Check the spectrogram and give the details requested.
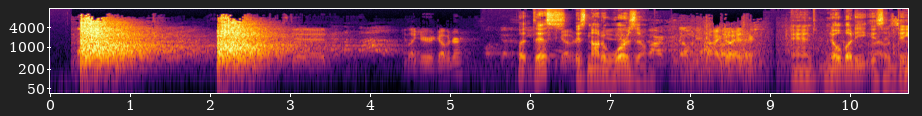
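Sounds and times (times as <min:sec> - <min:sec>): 
loud gunshots with long rumbling echo: 0:00.3 - 0:03.3
speech: 0:04.5 - 0:10.7.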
